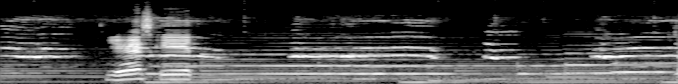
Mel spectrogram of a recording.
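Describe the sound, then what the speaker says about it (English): A pet cat lets out loud, drawn-out meows and yowls close up, wavering in pitch across several calls, and a person speaks briefly. "Stop making my cat lose his shit."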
